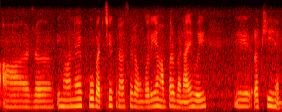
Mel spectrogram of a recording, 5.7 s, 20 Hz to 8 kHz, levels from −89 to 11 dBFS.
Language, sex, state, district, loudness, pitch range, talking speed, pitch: Hindi, female, Uttar Pradesh, Hamirpur, -28 LUFS, 160-180 Hz, 150 wpm, 170 Hz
